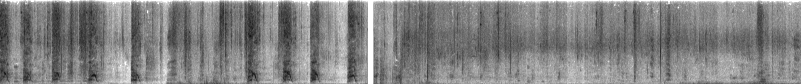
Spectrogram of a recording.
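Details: Dogs playing and wrestling at a dog park: a run of sharp, loud barks, about a dozen in quick bursts over the first seven seconds, then quieter shuffling, panting-like noise and a steady high hiss.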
